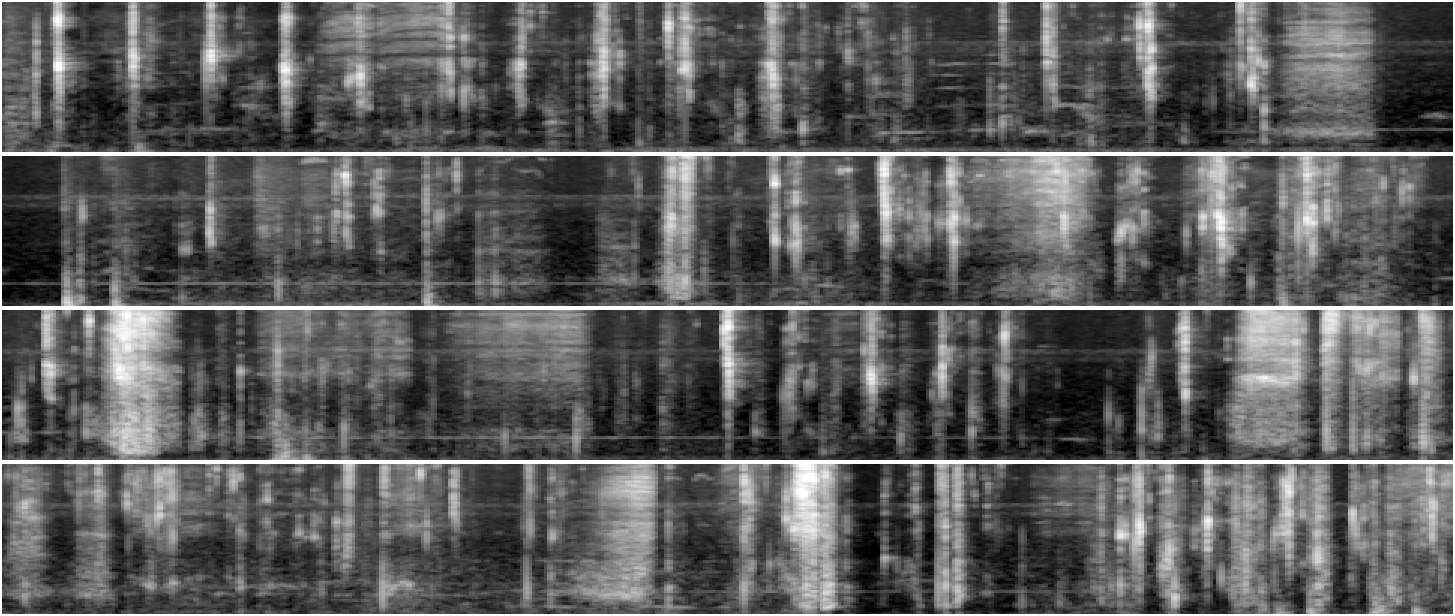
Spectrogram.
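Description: Close-up chewing and wet lip smacking of hand-eaten rice and scrambled egg, with many sharp clicks and a few louder mouthfuls, as fingers work the food on a steel plate.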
